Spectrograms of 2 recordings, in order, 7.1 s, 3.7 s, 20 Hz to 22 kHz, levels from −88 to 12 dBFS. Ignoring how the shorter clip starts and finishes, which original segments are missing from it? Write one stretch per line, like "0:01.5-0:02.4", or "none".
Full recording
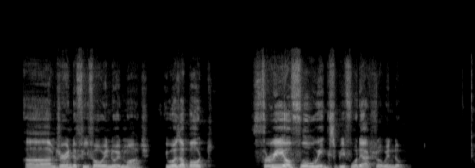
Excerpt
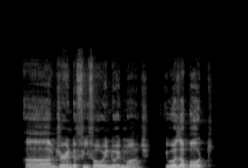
none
